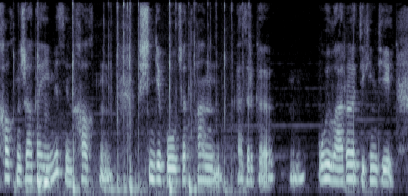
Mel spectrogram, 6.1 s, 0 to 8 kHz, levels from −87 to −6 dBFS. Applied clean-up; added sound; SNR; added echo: none; Computer keyboard; 9 dB; none.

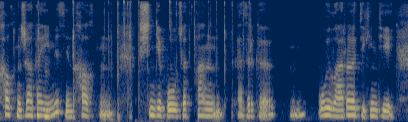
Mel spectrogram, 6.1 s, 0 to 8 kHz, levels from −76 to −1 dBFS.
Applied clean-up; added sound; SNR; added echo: neural mask model Resemble Enhance denoiser.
